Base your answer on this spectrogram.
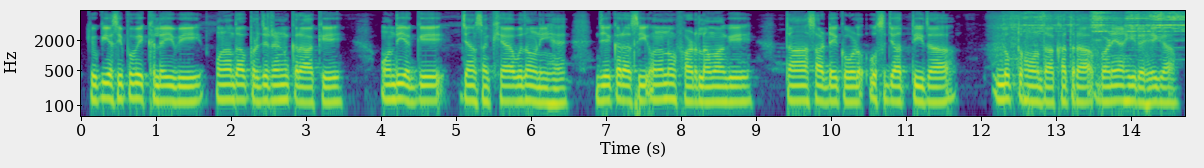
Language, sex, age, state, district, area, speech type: Punjabi, male, 18-30, Punjab, Shaheed Bhagat Singh Nagar, urban, spontaneous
